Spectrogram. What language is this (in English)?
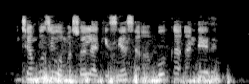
Swahili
